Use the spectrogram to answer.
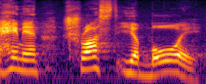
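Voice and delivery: slow, low, soft smooth-talk; mock reassurance. Joker to his friends before a crazy stunt, reassuring. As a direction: ease it out slowly to reassure a doubting buddy.

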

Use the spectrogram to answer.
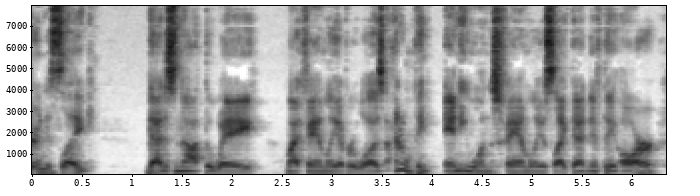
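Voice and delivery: usual speaking voice

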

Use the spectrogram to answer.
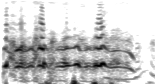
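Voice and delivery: loud, very high rapid dog noise; imitated dog noise. Owner imitating the dog as the cousin panics, high frantic noise. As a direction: mimic a frantic little dog at full pitch. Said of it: "And my dog's going".

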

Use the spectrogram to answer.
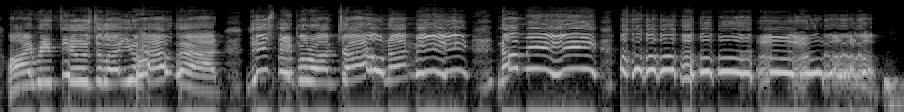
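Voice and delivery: high, loud, slow hammed-up wailing protest; mocking her outburst. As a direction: mimic her shrill indignant wail. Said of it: "How dare you question her?".

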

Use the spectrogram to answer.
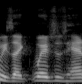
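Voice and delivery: ordinary talk

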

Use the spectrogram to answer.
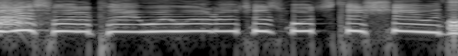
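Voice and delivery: squeaky high pleading parody; hammed-up high little voice; mock younger self. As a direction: pretend to be a tiny innocent version of yourself. Parody of their younger selves.

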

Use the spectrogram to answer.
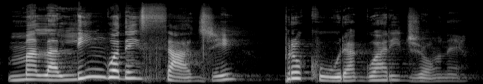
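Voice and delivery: slow, deliberate Bible reading; solemn scripture reading. Acted. Pastor reading Proverbs to the church, slow and solemn. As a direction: read each phrase slowly, weighty.

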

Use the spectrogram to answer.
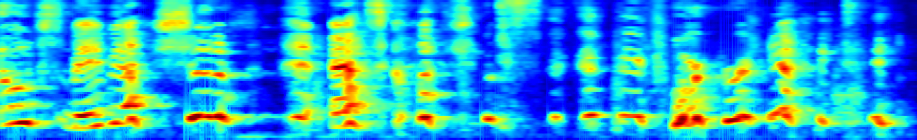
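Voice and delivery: laughing. Retold or imitated. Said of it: "she said".

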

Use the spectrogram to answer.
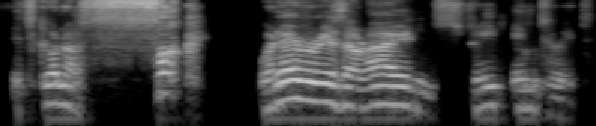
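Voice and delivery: halting Irish detective explaining the case; measured Irish accent with dramatic pauses. Acted. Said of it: "You play an Irish detective".

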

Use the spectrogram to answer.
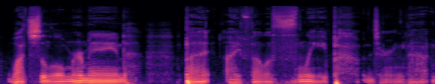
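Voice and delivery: ordinary talk, nothing marked

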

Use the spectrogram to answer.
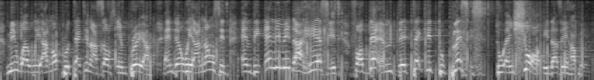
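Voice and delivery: loud, rising sermon climax; fervent pulpit cry; preaching at full force. Acted. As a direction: preach it hard and high, building. Preaching builds to a peak.

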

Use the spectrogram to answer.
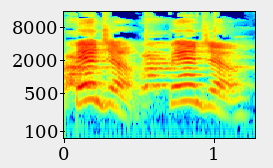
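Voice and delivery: sharp loud call of the dog's name. Real, not acted. Owner yelling at her barking dog, loud and sharp. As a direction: yell the dog's name to cut through barking.

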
